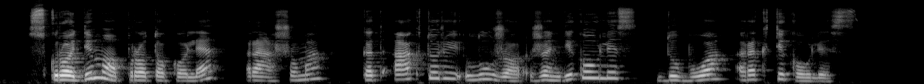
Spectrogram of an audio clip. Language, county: Lithuanian, Panevėžys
